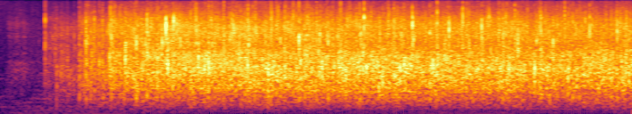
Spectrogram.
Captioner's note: audience applauds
